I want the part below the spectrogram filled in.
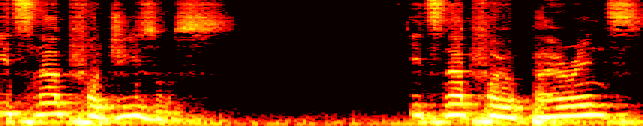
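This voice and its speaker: A man talks at a very slow pace. He has a strong non-native accent. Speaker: preacher. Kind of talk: sermon. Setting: church.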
